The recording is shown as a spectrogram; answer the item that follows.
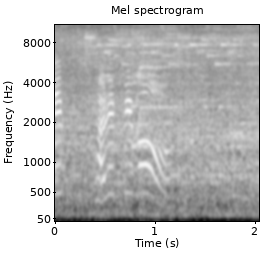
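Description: Steady din of a pachislot parlour, with a short high-pitched voice sound from about half a second to a second in.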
